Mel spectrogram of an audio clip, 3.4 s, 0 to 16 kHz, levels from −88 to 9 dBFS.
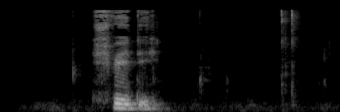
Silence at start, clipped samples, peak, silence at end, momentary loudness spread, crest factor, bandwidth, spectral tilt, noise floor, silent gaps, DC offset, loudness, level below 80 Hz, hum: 0.95 s; under 0.1%; -16 dBFS; 0.45 s; 19 LU; 22 dB; 11.5 kHz; -5 dB/octave; -74 dBFS; none; under 0.1%; -33 LUFS; -74 dBFS; none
